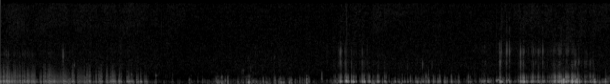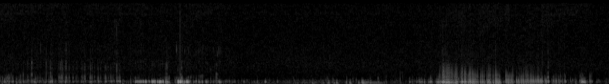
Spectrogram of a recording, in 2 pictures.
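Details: Stomach growling (borborygmi): repeated low gurgling rumbles from the belly as gas and fluid move through the gut.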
